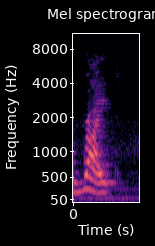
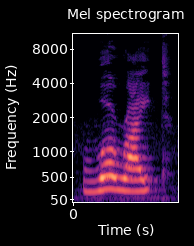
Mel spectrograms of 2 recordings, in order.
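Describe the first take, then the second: First: The word starts directly with the r. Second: A w sound is heard before the r. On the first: The speaker calls it right. "we say right" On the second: The speaker calls it wrong. "We don't say wa right"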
